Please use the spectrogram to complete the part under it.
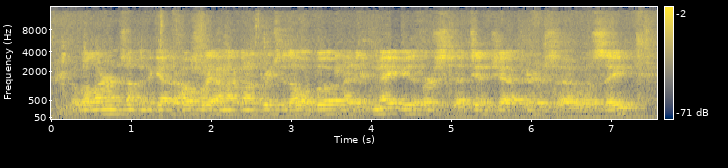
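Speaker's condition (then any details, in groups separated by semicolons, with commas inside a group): No condition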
